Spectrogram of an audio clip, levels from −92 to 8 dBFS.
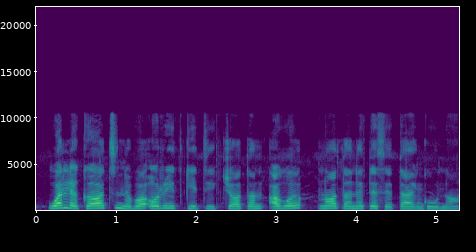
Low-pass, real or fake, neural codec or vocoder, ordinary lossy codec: none; fake; vocoder, 22.05 kHz, 80 mel bands, Vocos; none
